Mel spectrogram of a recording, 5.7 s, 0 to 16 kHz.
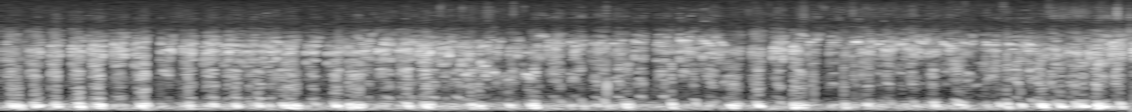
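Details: Nestling black storks on a hot June day in 2022 beg for water in a continuous, dense chatter of hoarse rhythmic pulses and airy hiss, running without pause.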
